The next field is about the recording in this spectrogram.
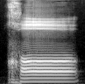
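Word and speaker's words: خاء: খ। খ। খ বলার সময় উচ্চারণের আওয়াজটা গোল মতো করে উচ্চারণ হবে, মুখ গোল হবে না, তবে আওয়াজটা গোল মতো করে হবে, যেমন খ খ।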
